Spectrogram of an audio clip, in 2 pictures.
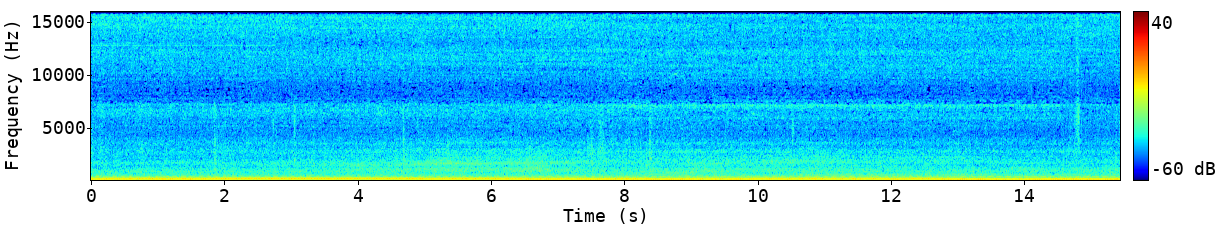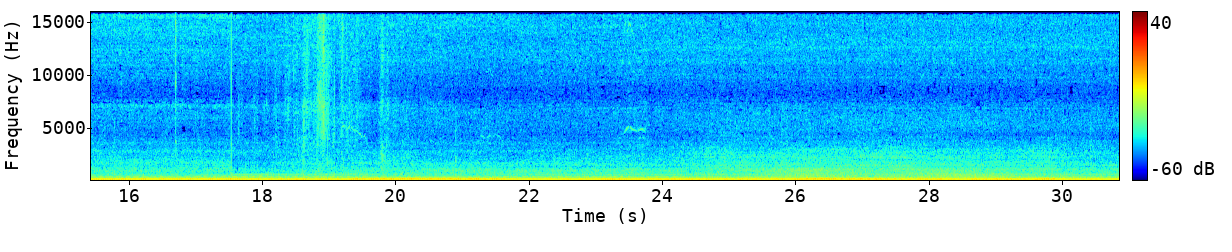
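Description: A steady low mechanical hum with several held tones, changing slightly about seventeen seconds in.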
